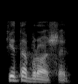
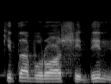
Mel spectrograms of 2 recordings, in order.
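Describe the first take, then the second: First: The second word ends without an extra syllable. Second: The second word ends with an added -in syllable. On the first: This is the short everyday way people speak. "ওরা সংক্ষেপে কিতাব রশেদ এভাবে করে বলবে" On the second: This is the full formal form. "কিতাব রশিদিন এভাবে বলবে না"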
